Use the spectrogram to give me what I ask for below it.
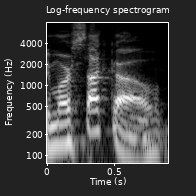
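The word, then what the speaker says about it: Moresco: The fantastic Bobby Morseco, rhymes with prosecco, will direct it.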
